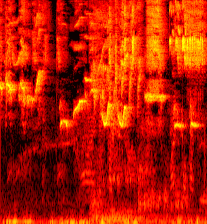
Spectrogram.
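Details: Orange-headed thrush in loud, absorbed song, tail spread, luring other birds to join in: a rich stream of high whistles, trills and chirps over a low steady hum.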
